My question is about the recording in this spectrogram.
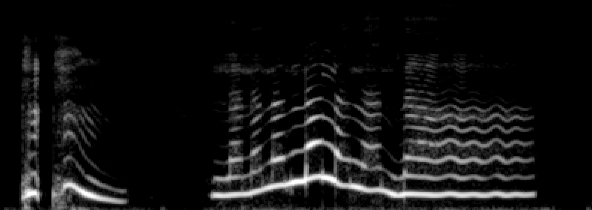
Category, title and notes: Sound effects > Human sounds and actions
The act of clearing throat, then singing lalalalalalala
